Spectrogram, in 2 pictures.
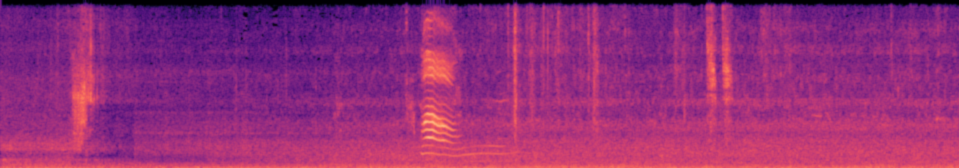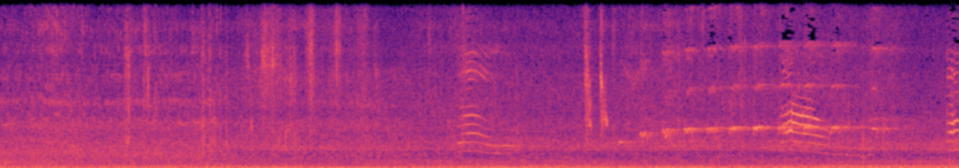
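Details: Thirsty female tabby cat on a hot day, meowing for a drink: three short, wavering meows near the middle and end, quieter than the constant low background rumble.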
